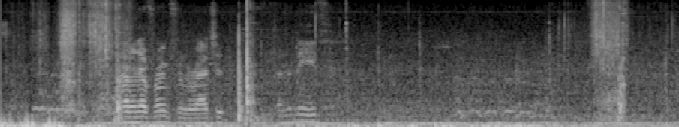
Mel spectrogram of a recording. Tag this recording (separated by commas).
Speech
